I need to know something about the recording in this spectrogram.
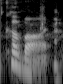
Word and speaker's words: Kavon: And let me just say, as a queen, I would like to ask that you pronounce my name Kavon.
